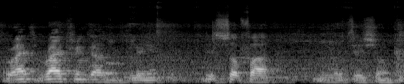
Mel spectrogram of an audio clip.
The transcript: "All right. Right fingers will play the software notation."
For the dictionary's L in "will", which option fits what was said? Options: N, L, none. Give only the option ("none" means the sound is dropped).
N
